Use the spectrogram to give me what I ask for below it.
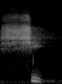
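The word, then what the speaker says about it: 士: That is also read samurai, but also it's in the Japanese pronunciation, which inspires by the original Chinese, is pronounced shi, S-H-I, and the Chinese would pronounce this shur, S-H-I-H, shur.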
